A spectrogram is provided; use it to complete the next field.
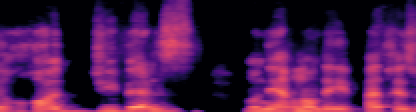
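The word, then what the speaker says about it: Rode Duivels: diables rouges en néerlandais ça se dit rod du welz au néerlandais est pas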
